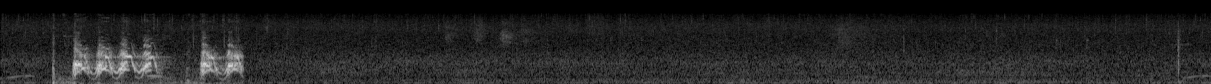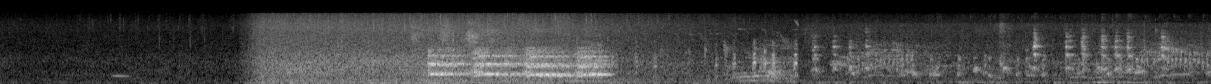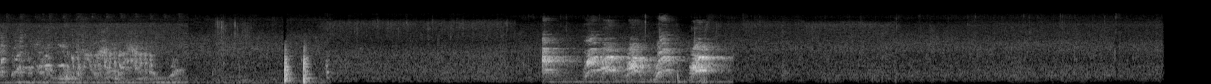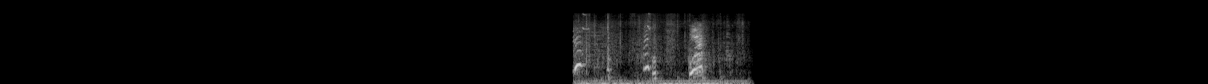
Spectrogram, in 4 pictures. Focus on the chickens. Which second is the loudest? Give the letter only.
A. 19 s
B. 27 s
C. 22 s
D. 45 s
B.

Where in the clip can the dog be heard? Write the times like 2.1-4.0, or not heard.
0.5-2.5, 16.4-18.2, 29.6-31.6, 42.0-43.9.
